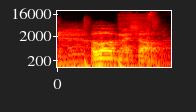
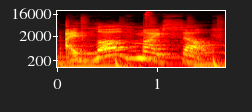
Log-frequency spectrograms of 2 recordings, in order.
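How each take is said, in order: First: It is said flatly, with little energy. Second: It is said with excitement and energy. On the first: The words carry no real feeling. The speaker calls it wrong. "Didn't work" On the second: The words carry real feeling. The speaker calls it right. "It's the passion behind what you're saying"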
